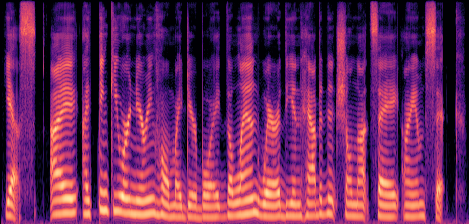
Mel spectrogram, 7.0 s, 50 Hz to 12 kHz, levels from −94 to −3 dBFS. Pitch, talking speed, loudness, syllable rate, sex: 185 Hz, 180 wpm, -17 LUFS, 4.6 syllables/s, female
